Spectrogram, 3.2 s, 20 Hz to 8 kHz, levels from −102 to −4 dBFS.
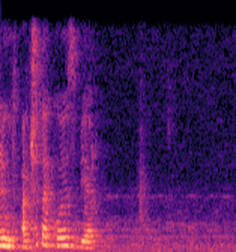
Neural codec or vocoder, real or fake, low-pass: none; real; 7.2 kHz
